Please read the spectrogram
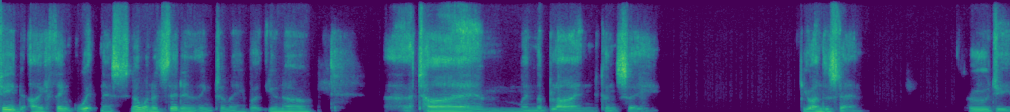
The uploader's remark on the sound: Malaysia Meets (Zoom)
